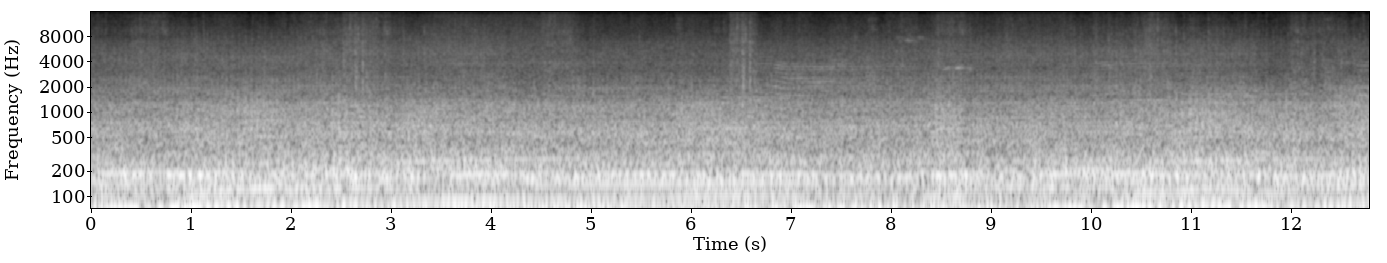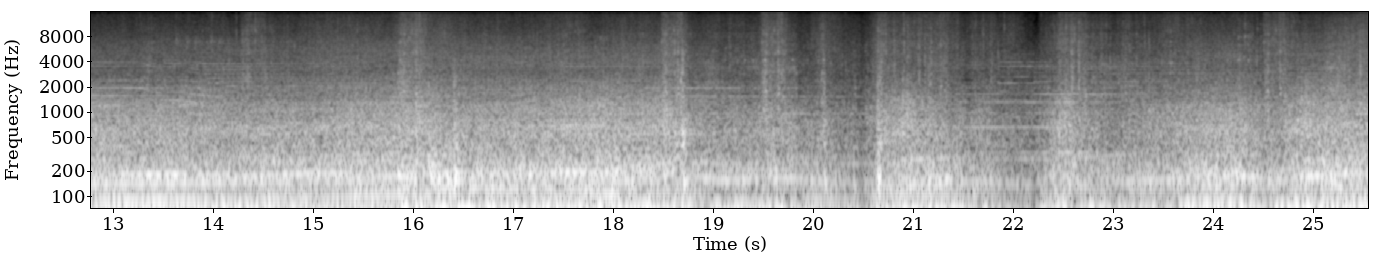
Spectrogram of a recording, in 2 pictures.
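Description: A truck engine drones steadily under load while driving over a rutted, muddy road in SnowRunner, with rumbling low end and rattling throughout, a brief dip near the end, and no talking.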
